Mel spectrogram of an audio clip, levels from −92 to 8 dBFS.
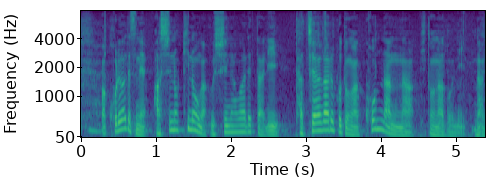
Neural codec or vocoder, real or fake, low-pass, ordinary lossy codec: codec, 16 kHz, 16 kbps, FunCodec, trained on Chinese and English, 50 frames a second; fake; none; none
